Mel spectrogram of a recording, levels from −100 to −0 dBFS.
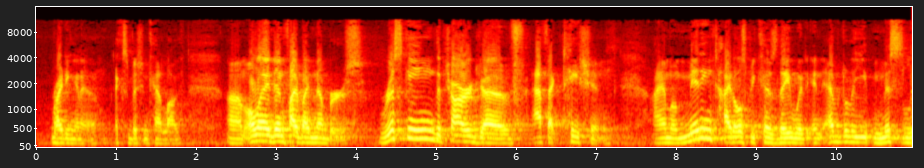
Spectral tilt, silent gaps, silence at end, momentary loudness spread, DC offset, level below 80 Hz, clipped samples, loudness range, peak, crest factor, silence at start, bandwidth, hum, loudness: -4.5 dB/octave; none; 0 s; 16 LU; under 0.1%; -54 dBFS; under 0.1%; 4 LU; -4 dBFS; 14 dB; 0.2 s; 11.5 kHz; none; -18 LUFS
